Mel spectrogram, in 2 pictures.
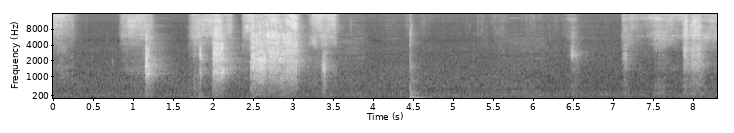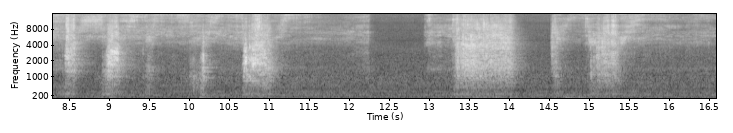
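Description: An aerosol can sprays foam in short hissing bursts.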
